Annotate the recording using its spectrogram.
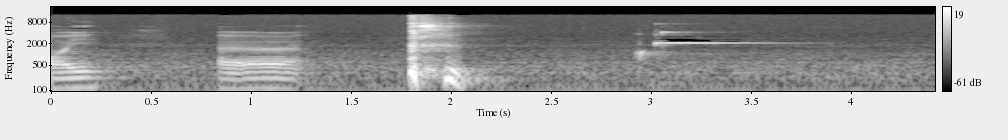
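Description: A person coughing twice in quick succession about halfway through, between short snatches of speech. Near the end a small click is followed by a brief thin steady high tone.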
